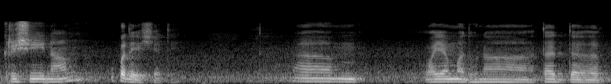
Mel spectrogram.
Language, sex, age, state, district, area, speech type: Sanskrit, male, 18-30, Punjab, Amritsar, urban, spontaneous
